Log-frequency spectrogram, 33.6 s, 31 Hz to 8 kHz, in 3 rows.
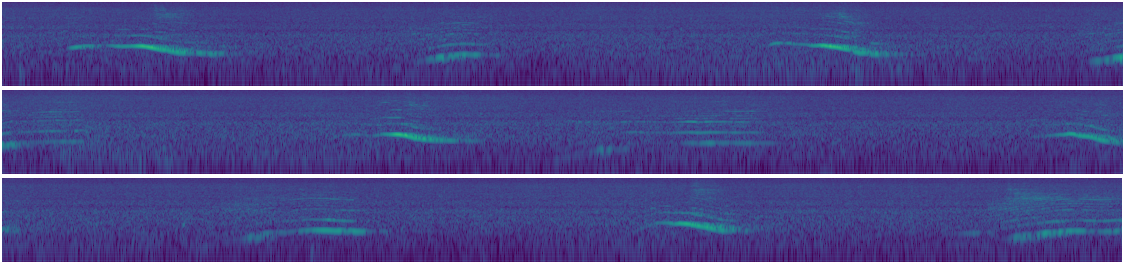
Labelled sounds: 1.3	2.0	humpback whale, 0.78 to 3.4 kHz
4.4	4.8	humpback whale, 1.8 to 2.1 kHz
8.1	8.7	humpback whale, 0.78 to 2.2 kHz
11.1	11.8	humpback whale, 1.8 to 2.2 kHz
14.9	15.3	humpback whale, 1.1 to 1.3 kHz
18.0	18.8	humpback whale, 0.91 to 2.0 kHz
25.2	26.0	humpback whale, 1.8 to 3.1 kHz
29.0	29.4	humpback whale, 0.78 to 0.84 kHz
32.4	33.6	humpback whale, 1.8 to 3.8 kHz

